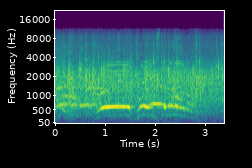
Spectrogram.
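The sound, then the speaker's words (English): Church audience applauding to give the Lord a hand clap during a sermon: dense, steady applause throughout, while a voice slides up and down in pitch over it. “Come on, let's give the Lord a hand clap.”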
